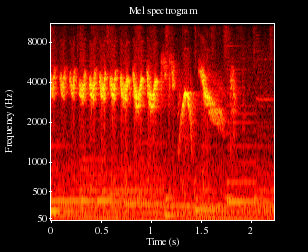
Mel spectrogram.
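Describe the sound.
Sparrows chirping as they feed on a fig tree: a rapid run of bright, high chirps, then a few longer sweeping calls that drop in pitch, with no talk.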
